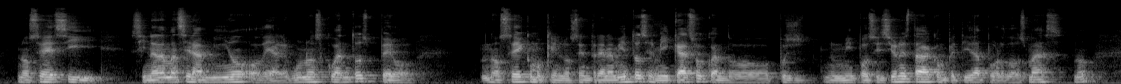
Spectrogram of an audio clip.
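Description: A man talks at a fairly slow pace with a fairly low pitch and fairly even intonation. Room echo is audible. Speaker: podcast host. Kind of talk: casual chat. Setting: in-person studio recording. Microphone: distorted backup recording.

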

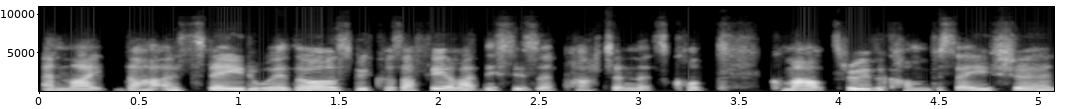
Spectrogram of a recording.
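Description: The recording has a dry, close sound with no echo, carrying a woman's normal speaking voice at medium pitch with ordinary pitch variation. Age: 30s. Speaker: podcast host. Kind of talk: casual chat.

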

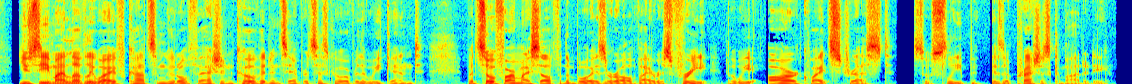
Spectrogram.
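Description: A man puts on a raspy character voice with a very deep, low pitch. He speaks at a fairly quick pace on a very clean recording with a silent background. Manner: speaking softly, hushed.

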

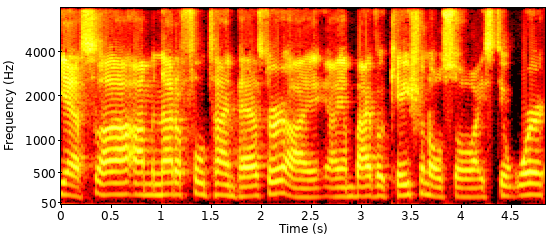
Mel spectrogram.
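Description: A man with a Portuguese accent at a fairly high pitch, fairly slow and monotone, with flat intonation. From Brazil. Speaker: pastor and construction worker. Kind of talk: interview. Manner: halting.

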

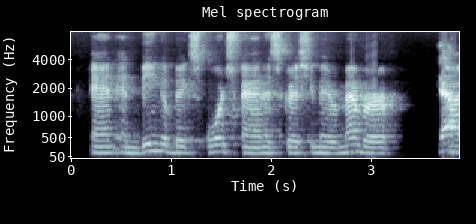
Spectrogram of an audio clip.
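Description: This man's voice is fairly high with a bright, sharp tone. He speaks at a moderate pace in a monotone, flat intonation. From India. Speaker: business owner, CEO. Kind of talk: interview. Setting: video call.

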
